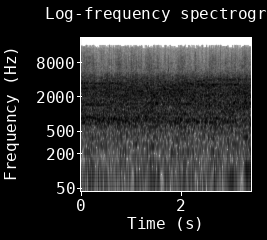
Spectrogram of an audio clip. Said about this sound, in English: Listen to the crowd. Listen.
